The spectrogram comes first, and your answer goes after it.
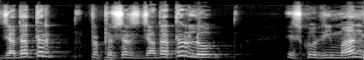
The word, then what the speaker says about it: Riemann: कि एनिस्टन का उच्चारण नहीं होना है ए साइलेंट तो हम सिर्फ रीमा बोलेंगे लेकिन ज्यादातर आफ थिस ज्यादातर प्रोफेसर ज्यादातर लोग इसको रीमान ही पड़ते हैं तो हमने भी हिंदी में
